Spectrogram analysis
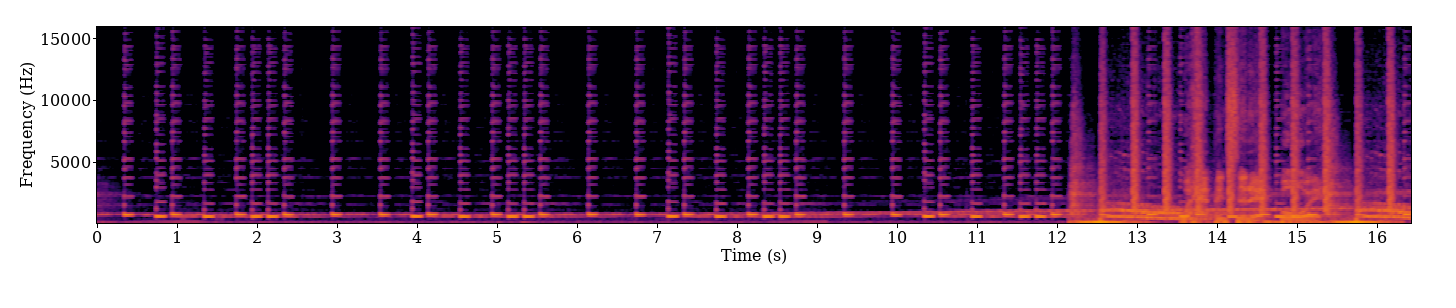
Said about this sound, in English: So is it just instrumental or do we hear lyrics also? We put in like little vocal samples and stuff, yeah.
